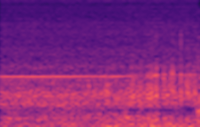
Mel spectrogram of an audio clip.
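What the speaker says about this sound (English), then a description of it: "that's the sound of the compressor and the fan going" An air conditioning compressor and blower fan run steadily inside a classic Peterbilt truck cab, giving a constant broadband whoosh with a faint tonal whine, moderately close and unbroken.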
